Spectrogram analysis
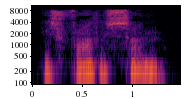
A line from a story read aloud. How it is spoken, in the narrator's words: muttered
